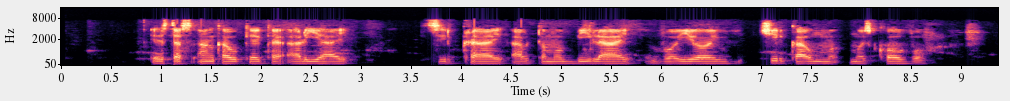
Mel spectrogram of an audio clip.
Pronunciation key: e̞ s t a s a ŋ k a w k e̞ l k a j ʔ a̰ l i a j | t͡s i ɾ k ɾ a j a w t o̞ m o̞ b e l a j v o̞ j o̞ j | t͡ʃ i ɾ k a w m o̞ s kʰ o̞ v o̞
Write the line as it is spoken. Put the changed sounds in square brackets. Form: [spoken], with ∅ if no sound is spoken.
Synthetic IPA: e̞ s t a s a ŋ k a w k e̞ l k a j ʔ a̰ l i a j | t͡s i ɾ k ɾ a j a w t o̞ m o̞ b [i] l a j v o̞ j o̞ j | t͡ʃ i ɾ k a w m o̞ s kʰ o̞ v o̞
